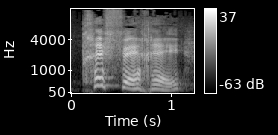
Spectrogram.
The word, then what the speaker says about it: préférer: When you conjugate the verb préférer, you need both sounds.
